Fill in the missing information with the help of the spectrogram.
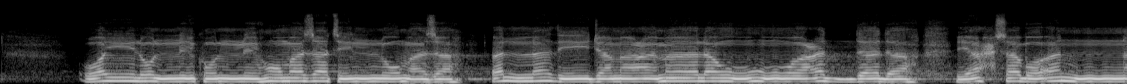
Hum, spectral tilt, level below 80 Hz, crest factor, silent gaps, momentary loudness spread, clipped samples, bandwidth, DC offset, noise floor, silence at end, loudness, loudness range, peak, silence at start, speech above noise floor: none; -8 dB/octave; -52 dBFS; 8 dB; none; 5 LU; under 0.1%; 9 kHz; under 0.1%; -51 dBFS; 0 s; -17 LUFS; 2 LU; -10 dBFS; 0.8 s; 34 dB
